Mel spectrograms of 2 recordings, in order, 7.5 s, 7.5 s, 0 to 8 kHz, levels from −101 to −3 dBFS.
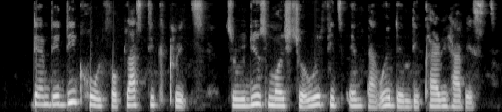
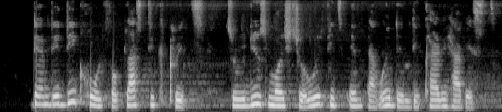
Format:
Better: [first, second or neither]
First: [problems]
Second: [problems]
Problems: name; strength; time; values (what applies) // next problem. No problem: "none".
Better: first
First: none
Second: room echo; dies away in 1 s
